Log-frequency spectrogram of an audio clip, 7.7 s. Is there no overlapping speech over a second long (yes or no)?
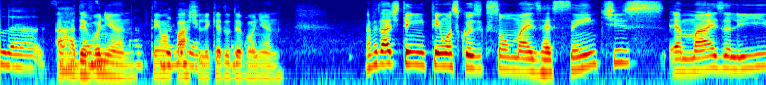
no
